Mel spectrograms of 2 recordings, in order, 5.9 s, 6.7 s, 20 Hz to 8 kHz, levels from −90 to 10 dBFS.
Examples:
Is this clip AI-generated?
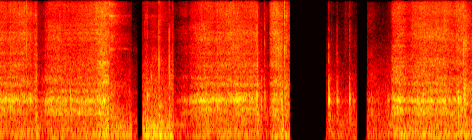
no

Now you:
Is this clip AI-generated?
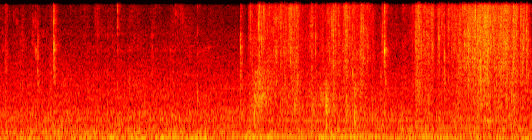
no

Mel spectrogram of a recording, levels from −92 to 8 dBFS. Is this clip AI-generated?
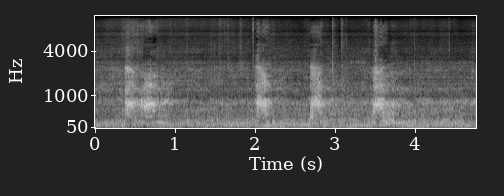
yes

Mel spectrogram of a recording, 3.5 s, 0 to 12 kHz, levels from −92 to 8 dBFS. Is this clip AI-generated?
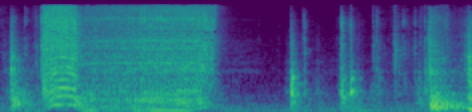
no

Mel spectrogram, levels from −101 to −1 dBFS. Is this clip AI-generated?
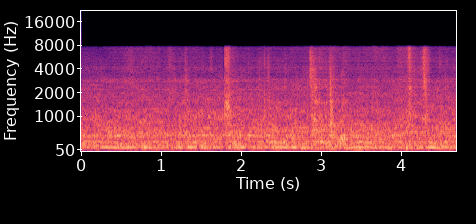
yes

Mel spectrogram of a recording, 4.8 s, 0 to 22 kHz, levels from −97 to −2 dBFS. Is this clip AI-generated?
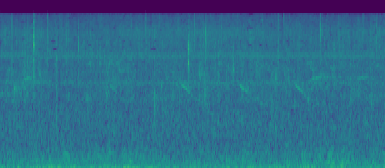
no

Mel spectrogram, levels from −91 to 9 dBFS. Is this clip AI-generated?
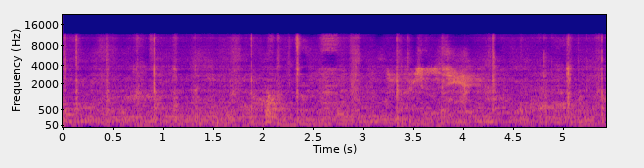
yes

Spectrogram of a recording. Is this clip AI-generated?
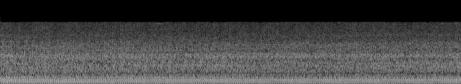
no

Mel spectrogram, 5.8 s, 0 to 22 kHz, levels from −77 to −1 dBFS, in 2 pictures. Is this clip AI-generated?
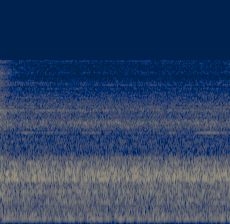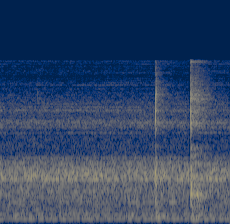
no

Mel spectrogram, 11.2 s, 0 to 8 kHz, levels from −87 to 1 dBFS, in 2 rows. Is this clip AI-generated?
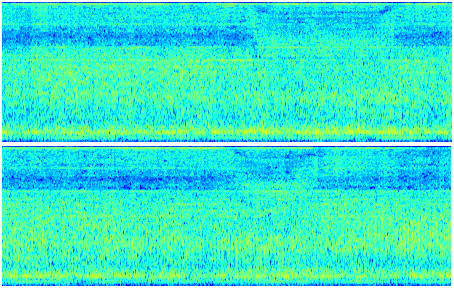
no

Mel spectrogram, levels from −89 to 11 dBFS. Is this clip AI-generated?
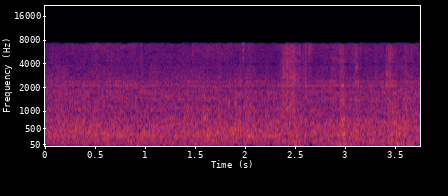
yes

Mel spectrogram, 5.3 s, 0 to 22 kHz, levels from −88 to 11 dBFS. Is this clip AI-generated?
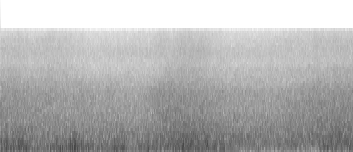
no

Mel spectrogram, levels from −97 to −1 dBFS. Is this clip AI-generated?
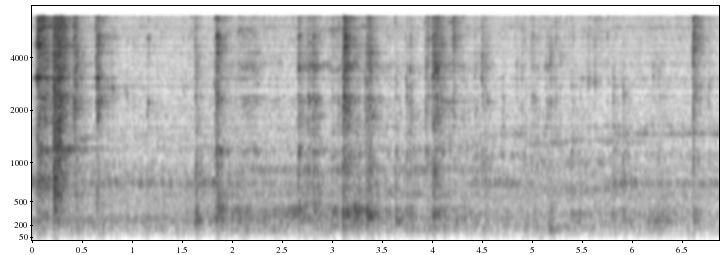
yes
